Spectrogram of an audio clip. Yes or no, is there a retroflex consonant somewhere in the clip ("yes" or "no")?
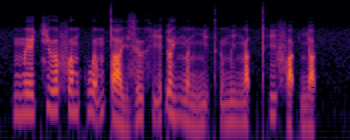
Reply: no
